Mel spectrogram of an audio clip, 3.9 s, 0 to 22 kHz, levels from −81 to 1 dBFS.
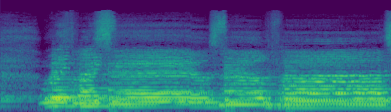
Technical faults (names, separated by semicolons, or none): drift correction step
